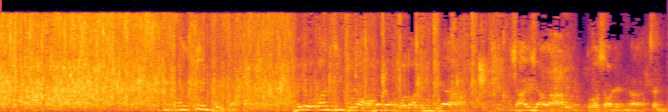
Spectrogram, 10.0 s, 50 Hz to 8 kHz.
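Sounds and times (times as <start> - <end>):
audience clapping warmly: 0.0 - 7.9
speech: 2.7 - 10.0.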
